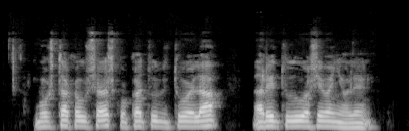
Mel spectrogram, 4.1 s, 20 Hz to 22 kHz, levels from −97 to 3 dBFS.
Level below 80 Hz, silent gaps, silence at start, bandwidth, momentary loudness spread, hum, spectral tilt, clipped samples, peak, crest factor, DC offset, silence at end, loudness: -62 dBFS; none; 0.35 s; 9.4 kHz; 9 LU; none; -6.5 dB/octave; under 0.1%; -4 dBFS; 16 dB; under 0.1%; 0.35 s; -20 LUFS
